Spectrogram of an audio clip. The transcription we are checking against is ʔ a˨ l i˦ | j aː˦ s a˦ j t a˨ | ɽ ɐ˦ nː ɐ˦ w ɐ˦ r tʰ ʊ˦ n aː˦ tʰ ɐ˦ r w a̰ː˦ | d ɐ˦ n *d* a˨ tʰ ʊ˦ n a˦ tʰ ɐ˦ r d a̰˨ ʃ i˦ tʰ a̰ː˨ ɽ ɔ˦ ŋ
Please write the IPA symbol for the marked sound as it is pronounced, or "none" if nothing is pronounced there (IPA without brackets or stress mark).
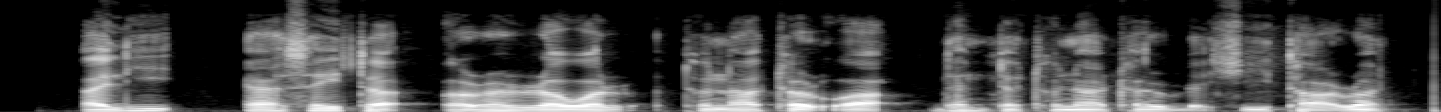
t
